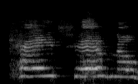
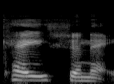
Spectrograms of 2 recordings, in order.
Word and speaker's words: Kay Chezna: here we are looking good we are so kate chasma welcome to the sit and sit girl so thank you for having me but it's actually pronounced k shanae girl get me right because you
